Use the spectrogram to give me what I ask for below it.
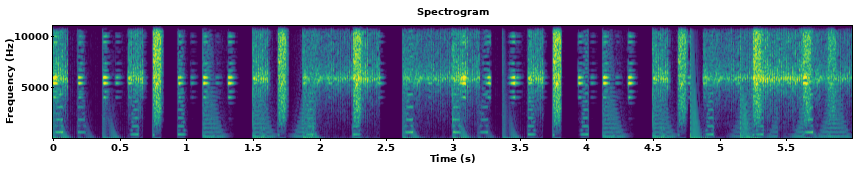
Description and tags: Odd sounding drum loop. No additional effects used.
Thank you very much in advance!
